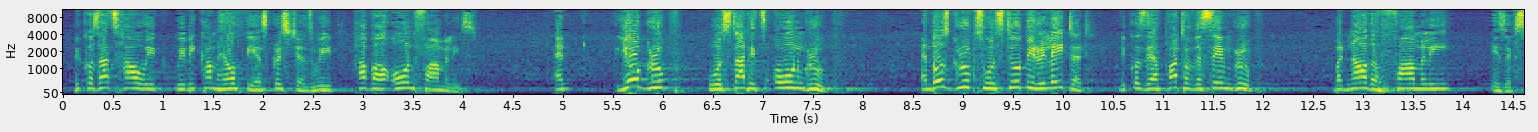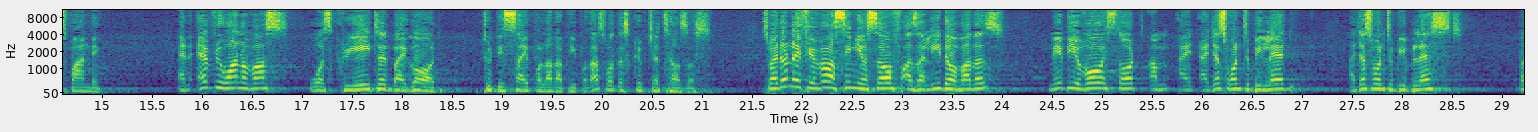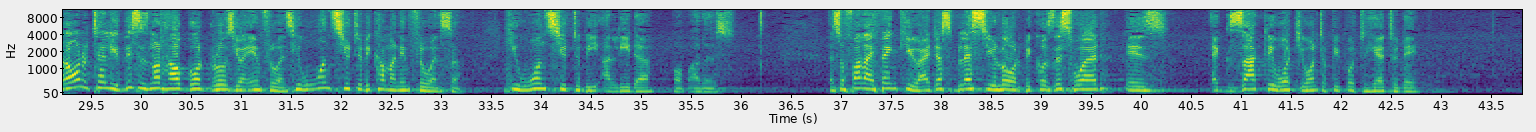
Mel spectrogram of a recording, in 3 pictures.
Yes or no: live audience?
yes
